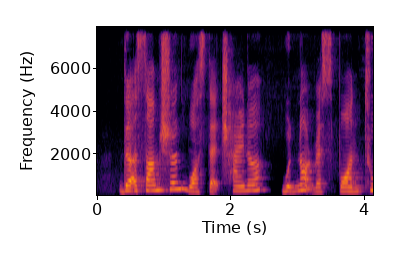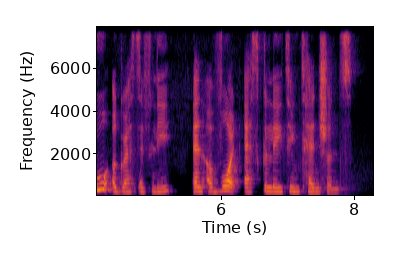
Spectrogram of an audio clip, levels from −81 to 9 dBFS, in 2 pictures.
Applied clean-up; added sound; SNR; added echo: neural mask model Resemble Enhance denoiser.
